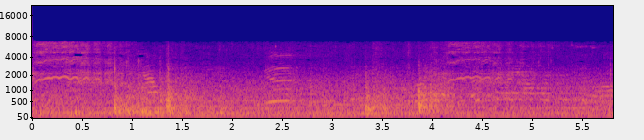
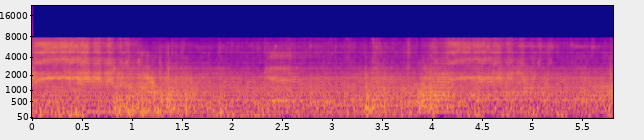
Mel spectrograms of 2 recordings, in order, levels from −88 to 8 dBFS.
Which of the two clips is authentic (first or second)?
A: first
